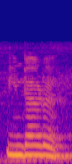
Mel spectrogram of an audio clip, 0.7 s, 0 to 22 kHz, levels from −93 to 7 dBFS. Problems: none marked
